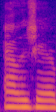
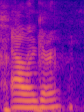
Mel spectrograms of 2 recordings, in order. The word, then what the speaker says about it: Allegier: The French way is Allegier, but the American way would be Alleger, as we do.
